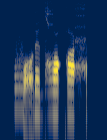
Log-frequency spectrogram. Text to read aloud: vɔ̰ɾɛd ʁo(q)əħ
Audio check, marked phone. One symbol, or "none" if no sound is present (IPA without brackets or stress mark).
q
